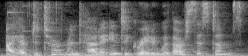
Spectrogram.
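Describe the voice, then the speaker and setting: An actress voicing a calm starship computer that speaks in a precise, even, clipped way. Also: female voice, on the low side, fast talker, soft background music, natural voice. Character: ship's AI, precise, calm, female-voiced. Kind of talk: video game cutscene acting. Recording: game audio with score.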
